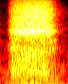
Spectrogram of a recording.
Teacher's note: tongue is rolled backwards lips are slightly rounded and there is greater pressure on the blade of the tongue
